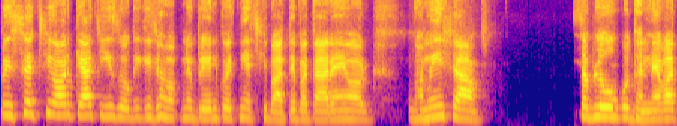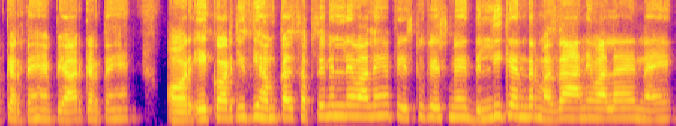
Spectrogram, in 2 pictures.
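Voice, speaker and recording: A woman's voice: medium pitch, normal speed, a bit bright. A woman leading a motivational business meeting, explaining with everyday examples in an earnest way. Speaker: business team leader. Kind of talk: motivational group talk.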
